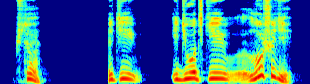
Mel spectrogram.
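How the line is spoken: Uncertain question. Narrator (Russian): неуверенно спросил Рон

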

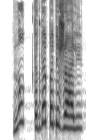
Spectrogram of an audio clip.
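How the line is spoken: Shouting. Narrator (Russian): закричала Мю

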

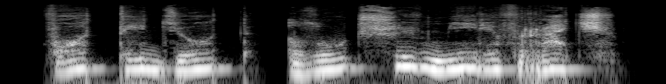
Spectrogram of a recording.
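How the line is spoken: Whisper. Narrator (Russian): шептал голос

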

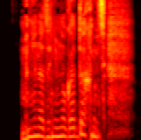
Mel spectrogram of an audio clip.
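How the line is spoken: Poor fellow's hoarse wheeze. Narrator (Russian): просипел бедняга Рыбьенок

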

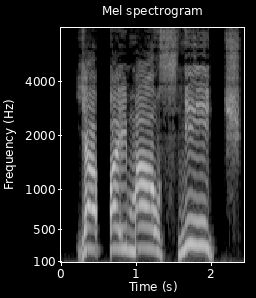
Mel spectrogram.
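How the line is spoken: Loud shout. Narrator (Russian): громко закричал он

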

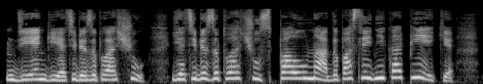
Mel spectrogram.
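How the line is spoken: Shouting. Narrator (Russian): кричал Чертапханов

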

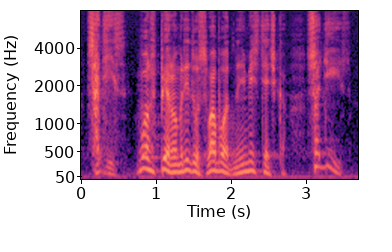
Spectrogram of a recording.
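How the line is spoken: Whisper. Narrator (Russian): Мария Николаевна шепнула

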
